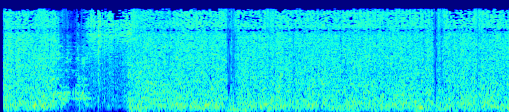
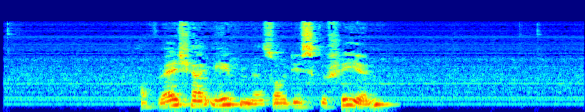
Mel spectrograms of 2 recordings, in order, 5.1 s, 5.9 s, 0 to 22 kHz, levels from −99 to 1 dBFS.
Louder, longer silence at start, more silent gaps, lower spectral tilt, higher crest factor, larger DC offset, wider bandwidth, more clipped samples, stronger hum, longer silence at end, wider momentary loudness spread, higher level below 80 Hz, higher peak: second, -38 LUFS vs -21 LUFS; second, 0 s vs 1.4 s; neither; second, -1 dB/octave vs -4.5 dB/octave; about the same, 24 dB vs 20 dB; neither; first, 17 kHz vs 11.5 kHz; neither; neither; second, 0 s vs 1.9 s; second, 2 LU vs 11 LU; about the same, -64 dBFS vs -66 dBFS; second, -16 dBFS vs -6 dBFS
